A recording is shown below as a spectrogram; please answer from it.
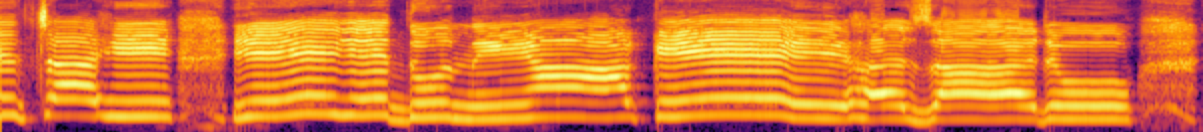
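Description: A boy singing a Hindi devotional bhajan solo and unaccompanied. He holds long notes with small pitch slides and takes short breaths between phrases.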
